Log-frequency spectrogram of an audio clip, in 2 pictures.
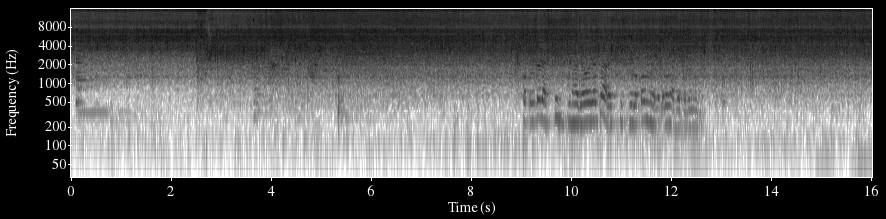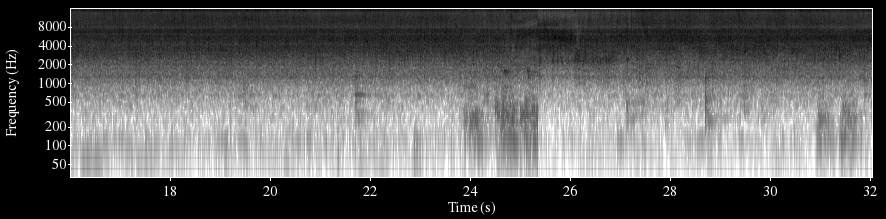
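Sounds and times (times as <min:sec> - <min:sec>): vegetables sizzling in hot oil: 0:00.0 - 0:32.0
metal spatula scraping a pan: 0:23.8 - 0:25.4, 0:27.0 - 0:32.0.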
